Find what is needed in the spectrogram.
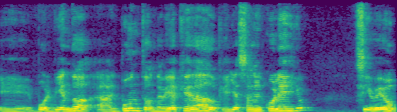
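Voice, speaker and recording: A man's high voice at a fairly slow pace, with ordinary pitch variation and noticeable background noise. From Costa Rica. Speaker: poet. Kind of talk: interview answer.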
